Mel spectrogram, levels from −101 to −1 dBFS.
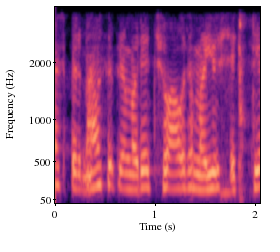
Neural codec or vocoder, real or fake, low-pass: codec, 16 kHz, 4 kbps, FunCodec, trained on Chinese and English, 50 frames a second; fake; 3.6 kHz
